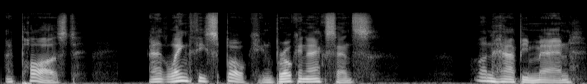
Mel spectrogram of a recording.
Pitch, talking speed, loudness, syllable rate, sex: 115 Hz, 110 wpm, -17 LUFS, 4.3 syllables/s, male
